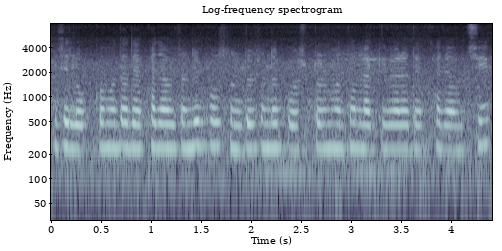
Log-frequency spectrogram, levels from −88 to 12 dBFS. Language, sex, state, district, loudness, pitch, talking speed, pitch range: Odia, female, Odisha, Khordha, -15 LUFS, 235 Hz, 165 wpm, 230-240 Hz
